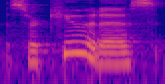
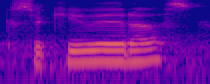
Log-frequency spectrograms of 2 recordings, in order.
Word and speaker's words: circuitous: I really actually should write this more as a D, because in circuitous we use that flap because the letter T is between two unstressed syllables, and it goes by quickly. We have our voice on, just like we do D's in the middle of words. So rather than circuitous, circuitous in American English.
